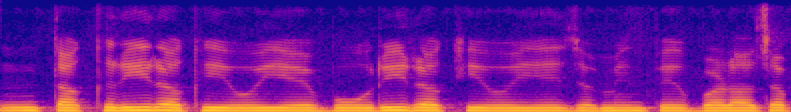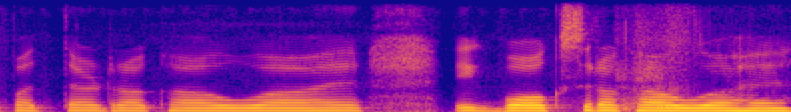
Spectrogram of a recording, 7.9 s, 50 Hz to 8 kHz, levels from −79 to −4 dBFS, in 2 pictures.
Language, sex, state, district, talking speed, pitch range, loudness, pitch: Chhattisgarhi, female, Chhattisgarh, Rajnandgaon, 160 wpm, 185-195 Hz, -16 LUFS, 190 Hz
